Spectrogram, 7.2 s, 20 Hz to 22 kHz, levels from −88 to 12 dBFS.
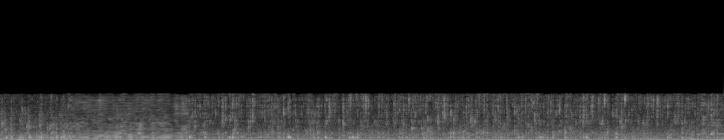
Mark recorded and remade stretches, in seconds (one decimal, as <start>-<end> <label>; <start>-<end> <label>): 0.0-0.7 recorded; 0.7-1.9 remade; 1.9-7.2 recorded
